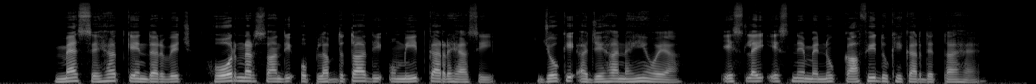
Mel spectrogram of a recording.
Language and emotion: Punjabi, sad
